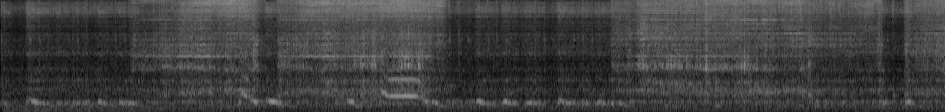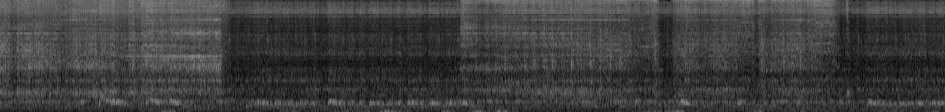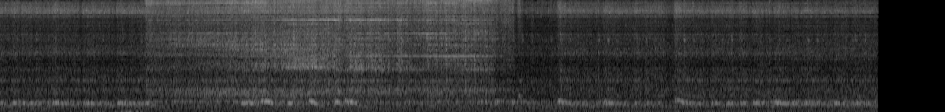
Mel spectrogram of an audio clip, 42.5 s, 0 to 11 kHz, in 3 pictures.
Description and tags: MACHINE-BAND SAW-Sawing hardboard with a band saw, model Record Power BS250-0002
Pack of power tools recorded in carpenter's workshop in Savijärvi, Tavastia Proper. Zoom H4n.
electric, hardboard, band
